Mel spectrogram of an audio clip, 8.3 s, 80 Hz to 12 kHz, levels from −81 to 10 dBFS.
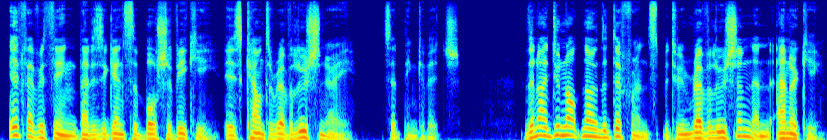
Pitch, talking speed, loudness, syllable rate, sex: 115 Hz, 165 wpm, -17 LUFS, 6.6 syllables/s, male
